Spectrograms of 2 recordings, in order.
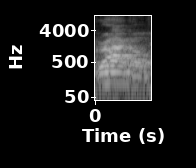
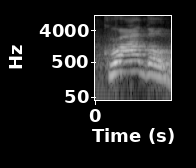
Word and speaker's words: Groggel: Um, well, we pronounce it groggle here. Grogle.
